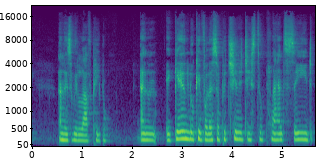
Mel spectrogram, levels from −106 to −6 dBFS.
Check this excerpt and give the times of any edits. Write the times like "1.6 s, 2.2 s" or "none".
1.6 s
